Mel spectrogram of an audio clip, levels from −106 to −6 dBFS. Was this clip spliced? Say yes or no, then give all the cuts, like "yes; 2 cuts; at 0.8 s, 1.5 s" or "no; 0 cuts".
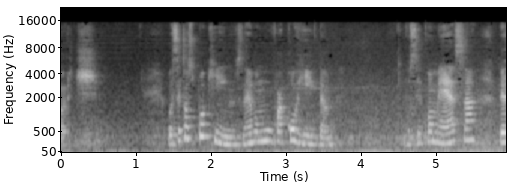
yes; 2 cuts; at 1.6 s, 2.8 s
